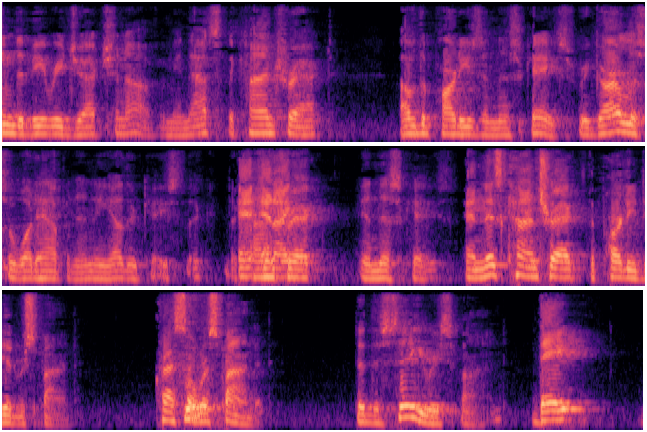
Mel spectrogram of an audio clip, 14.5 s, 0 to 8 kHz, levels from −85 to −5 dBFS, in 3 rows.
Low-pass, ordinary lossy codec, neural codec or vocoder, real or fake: 7.2 kHz; MP3, 64 kbps; none; real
